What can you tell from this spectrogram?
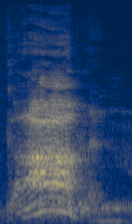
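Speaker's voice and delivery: loud alarmed echo; surprised. A narrator's reading. Big man hearing of goblins, loud shocked echo. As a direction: bark the word back in shock. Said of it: "less gruffly".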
